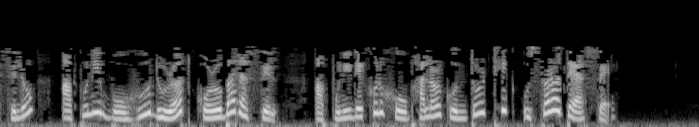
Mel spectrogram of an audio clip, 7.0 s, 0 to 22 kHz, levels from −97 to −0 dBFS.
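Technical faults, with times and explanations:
Throughout: MP3 compression. The speech is heavily mangled, with nothing at all above 5.5 kHz and a watery, swirly texture on top. That's most likely an MP3 encoder starved of bits, which fits a rate around 16 kbps. With so little to spend, it chops the treble off at a fixed point and drops the weaker frequency lines, and the ones left flicker in and out frame to frame.
3.14 s: pre-echo. There's a brief hiss, about 15 ms long, sitting just ahead of a sharp onset, and the attack itself comes across softened. The codec smears its quantisation noise evenly across a whole transform block. With the attack landing late in that block, noise scaled for the loud part spills into the quiet moment before it, so you hear the hiss arrive early.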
